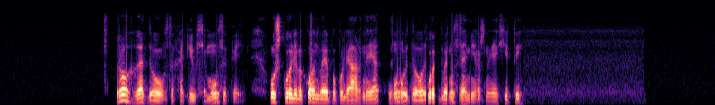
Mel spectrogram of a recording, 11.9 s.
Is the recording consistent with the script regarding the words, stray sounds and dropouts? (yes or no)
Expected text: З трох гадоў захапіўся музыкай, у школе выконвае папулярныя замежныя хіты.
no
